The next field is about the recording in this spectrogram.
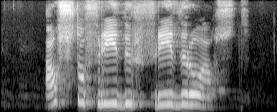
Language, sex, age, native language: Icelandic, male, 12, Icelandic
